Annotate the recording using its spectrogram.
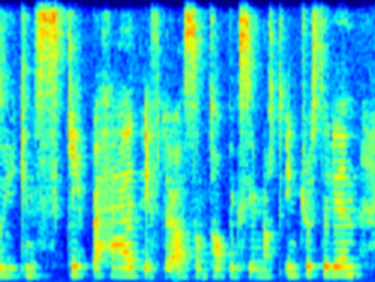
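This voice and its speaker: Her pitch is fairly high as this woman speaks in a Norwegian accent. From Norway. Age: 30s. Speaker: knitting vlogger. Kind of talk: casual vlog monologue.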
